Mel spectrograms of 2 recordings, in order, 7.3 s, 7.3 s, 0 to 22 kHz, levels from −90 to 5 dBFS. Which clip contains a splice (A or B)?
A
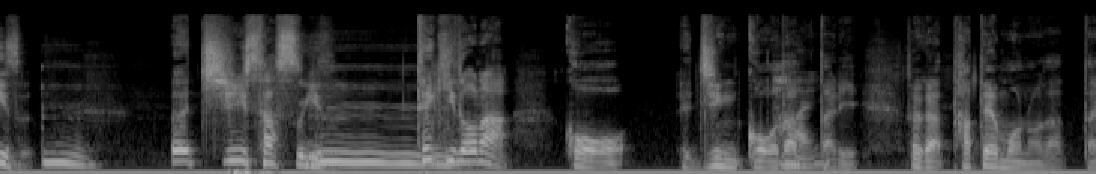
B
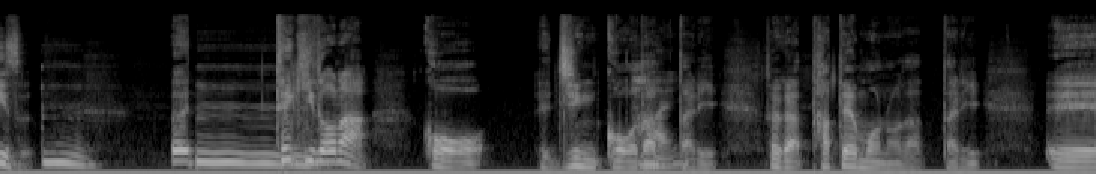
B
